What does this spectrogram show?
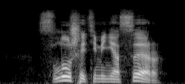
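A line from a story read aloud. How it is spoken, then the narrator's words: Barking shout. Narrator (Russian): рявкнул Бейли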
